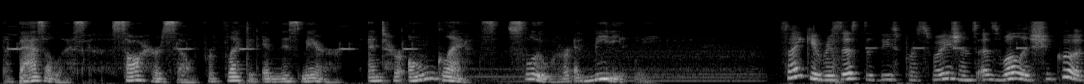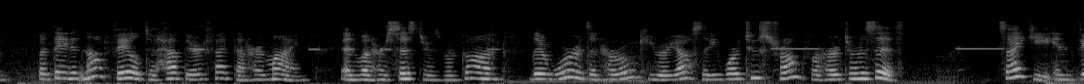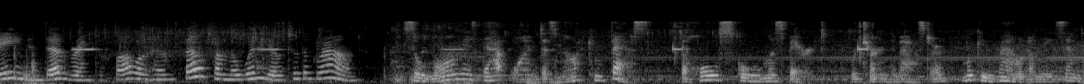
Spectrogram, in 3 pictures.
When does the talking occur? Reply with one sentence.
The talking can be heard from 0.0 to 6.5 s, from 7.8 to 19.9 s and from 20.8 to 32.4 s.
